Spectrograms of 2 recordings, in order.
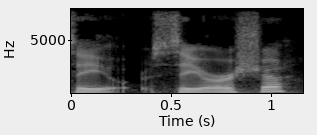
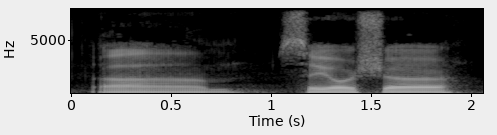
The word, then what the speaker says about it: Saoirse: I guess it's Saoirse. Because they said her first name rhymes with inertia.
